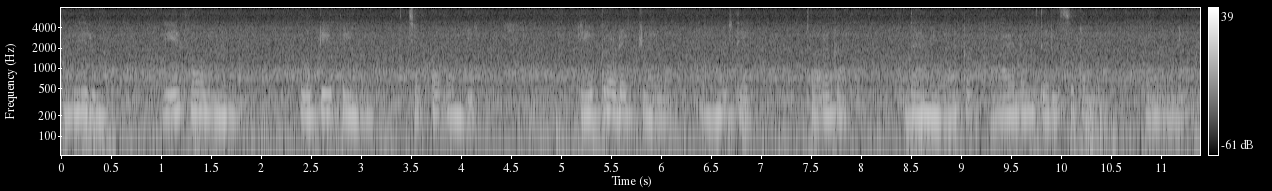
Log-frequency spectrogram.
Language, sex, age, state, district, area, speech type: Telugu, female, 18-30, Andhra Pradesh, Krishna, urban, spontaneous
